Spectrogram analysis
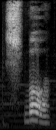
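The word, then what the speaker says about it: Sport: اللي معانا بعد كده شبوت شبوت يعني رياضه معى هنا مقطع الاسم بيتنطق شباه شباه وصل لحد ما تنساش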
